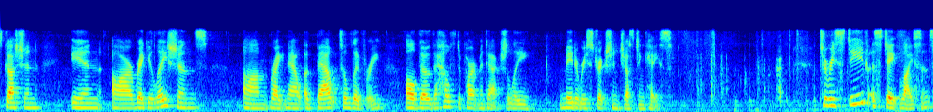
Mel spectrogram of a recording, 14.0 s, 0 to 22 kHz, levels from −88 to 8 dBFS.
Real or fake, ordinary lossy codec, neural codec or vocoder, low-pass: real; Opus, 32 kbps; none; 7.2 kHz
